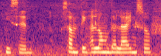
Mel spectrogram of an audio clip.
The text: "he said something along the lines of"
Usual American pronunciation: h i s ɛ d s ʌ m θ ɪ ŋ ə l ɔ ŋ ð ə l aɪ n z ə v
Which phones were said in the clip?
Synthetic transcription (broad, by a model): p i s ɛ d s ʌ m t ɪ ŋ ə l ɔ ŋ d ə l aɪ n s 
